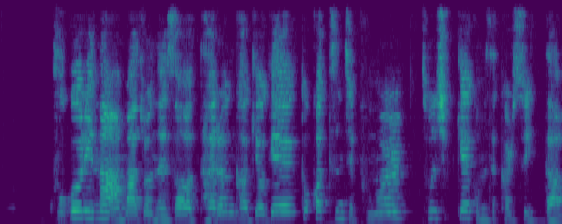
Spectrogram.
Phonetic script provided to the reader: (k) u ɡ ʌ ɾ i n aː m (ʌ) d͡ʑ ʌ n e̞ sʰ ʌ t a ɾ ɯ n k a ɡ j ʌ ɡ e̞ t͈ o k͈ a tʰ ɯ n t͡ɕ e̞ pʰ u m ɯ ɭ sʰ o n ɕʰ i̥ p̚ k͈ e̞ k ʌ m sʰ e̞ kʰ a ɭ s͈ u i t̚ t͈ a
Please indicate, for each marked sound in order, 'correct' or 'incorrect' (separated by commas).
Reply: correct, incorrect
